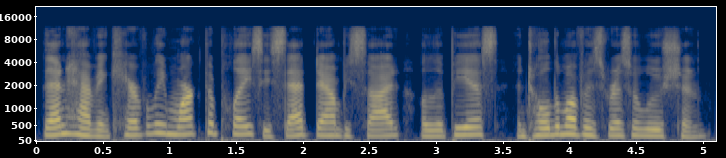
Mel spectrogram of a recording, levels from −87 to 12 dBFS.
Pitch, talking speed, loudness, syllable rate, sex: 200 Hz, 200 wpm, -19 LUFS, 6.4 syllables/s, female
